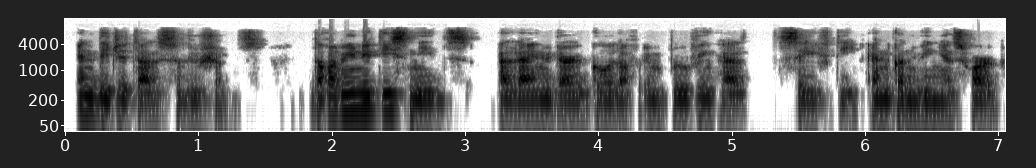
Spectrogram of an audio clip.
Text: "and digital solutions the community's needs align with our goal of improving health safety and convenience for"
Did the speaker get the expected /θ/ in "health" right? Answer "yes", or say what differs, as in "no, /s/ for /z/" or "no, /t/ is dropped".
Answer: no, /t/ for /θ/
